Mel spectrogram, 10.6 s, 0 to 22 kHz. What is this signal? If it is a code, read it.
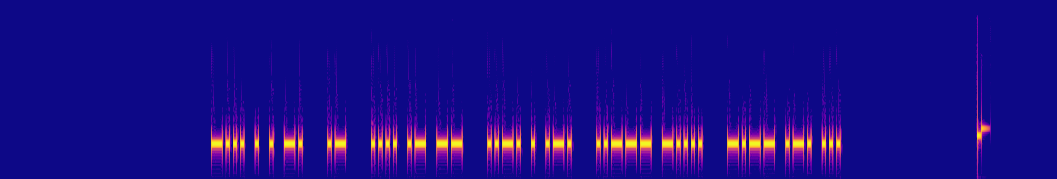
Morse code, heard as a keyed tone, about 33 wpm, 700 Hz. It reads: BEEN A HAM FER 26 YRS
